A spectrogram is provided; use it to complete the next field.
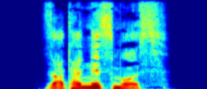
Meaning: satanism
- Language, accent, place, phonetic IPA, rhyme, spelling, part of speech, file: German, Germany, Berlin, [zataˈnɪsmʊs], -ɪsmʊs, Satanismus, noun, De-Satanismus.ogg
